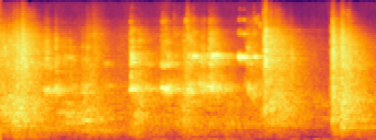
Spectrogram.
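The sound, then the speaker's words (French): A thick, hot copper cauldron of milk for Comté cheese is hauled off the fire, giving metallic squeaks and scrapes, brief ringing clanks and a few heavy knocks. “Alors là, on sort le chaudron du feu. Voilà, là on a fini la première chauffe, celle qui va nous permettre de mettre les ferments et la présure à bonne température. Donc là on le sort du feu et vu que le cuivre est bien épais et bien chaud,”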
